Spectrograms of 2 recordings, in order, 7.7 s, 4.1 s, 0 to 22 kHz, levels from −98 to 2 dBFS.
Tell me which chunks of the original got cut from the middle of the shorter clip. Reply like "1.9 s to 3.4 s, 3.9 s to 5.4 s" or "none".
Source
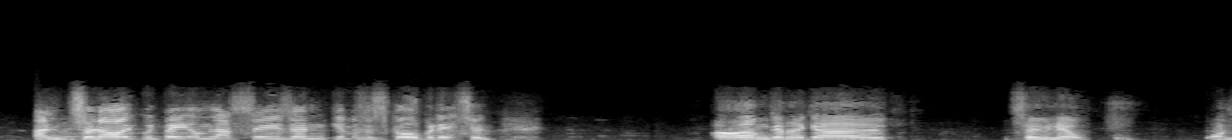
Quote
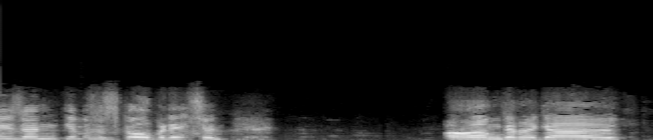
none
